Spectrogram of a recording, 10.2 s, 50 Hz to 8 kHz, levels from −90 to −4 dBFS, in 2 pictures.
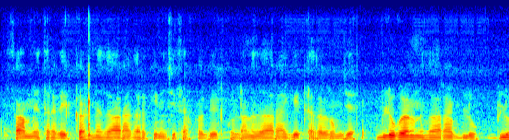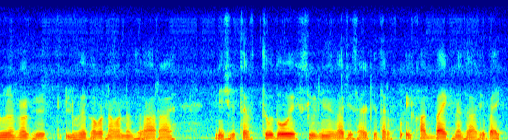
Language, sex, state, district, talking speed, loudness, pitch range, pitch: Hindi, male, Maharashtra, Chandrapur, 345 wpm, -22 LUFS, 105-110 Hz, 105 Hz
